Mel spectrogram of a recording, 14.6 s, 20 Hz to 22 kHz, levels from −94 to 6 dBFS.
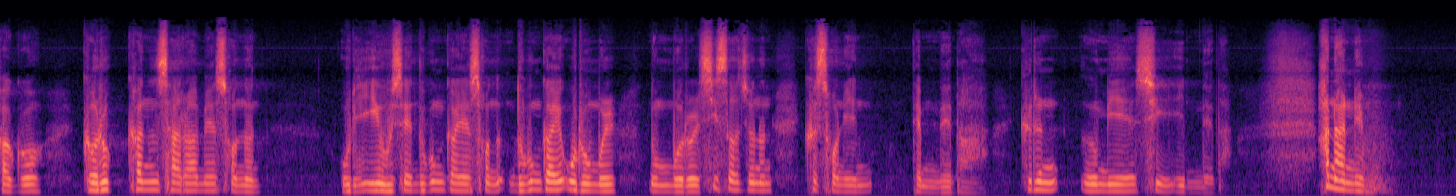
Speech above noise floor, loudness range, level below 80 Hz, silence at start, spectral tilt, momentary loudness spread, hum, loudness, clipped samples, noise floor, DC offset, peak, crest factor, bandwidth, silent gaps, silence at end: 40 dB; 4 LU; -72 dBFS; 0 s; -3 dB/octave; 17 LU; none; -22 LUFS; under 0.1%; -62 dBFS; under 0.1%; -4 dBFS; 20 dB; 15 kHz; none; 0.7 s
